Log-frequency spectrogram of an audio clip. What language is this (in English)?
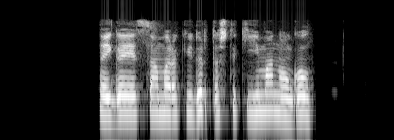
Mari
